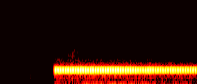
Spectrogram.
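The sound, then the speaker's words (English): A telephone dial tone begins after a brief silence and holds as a single loud, steady hum at one pitch while a call is dialed. No one talks. “Okay, we're dialing.”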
